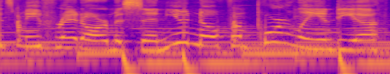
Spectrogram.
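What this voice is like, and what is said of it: Old Jewish man character voice. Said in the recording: “I'm just going to do this voice ... You know that old Jewish, that sounding old Jew thing from the Broadway performances of Oh Hello? That's basically what my voice is”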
